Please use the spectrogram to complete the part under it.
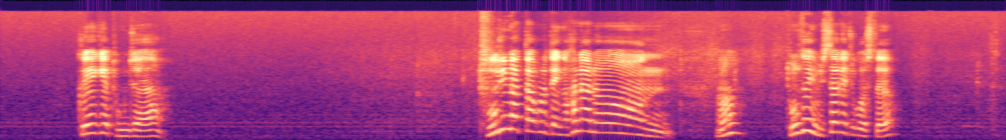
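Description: A middle-aged woman speaks expressively into a nearby microphone, in short bursts with long pauses.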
